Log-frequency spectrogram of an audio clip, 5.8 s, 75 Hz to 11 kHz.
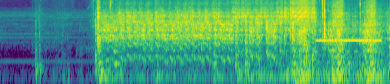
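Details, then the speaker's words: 1999 Ford F-250 7.3 diesel that normally won't start in cold weather, after Archoil AR9100 treatment; catches at once into even diesel clatter with smoke; normal cold start. "pretty good I like that that was smoke but that was amazing that's the bestest thing is started in probably the last nine months"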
